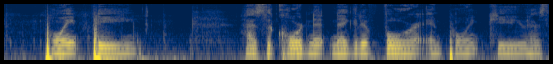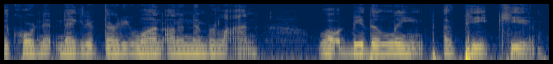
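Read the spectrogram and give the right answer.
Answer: 27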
